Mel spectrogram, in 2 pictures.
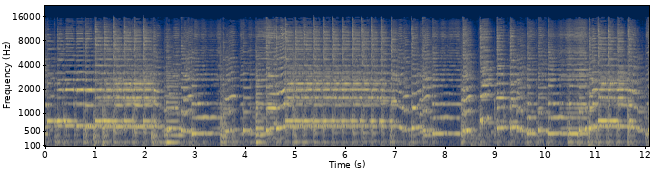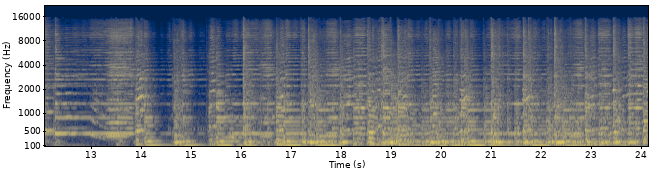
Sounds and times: Harmonica: 0.0s - 24.1s
Wind instrument, woodwind instrument: 0.0s - 24.1s.

